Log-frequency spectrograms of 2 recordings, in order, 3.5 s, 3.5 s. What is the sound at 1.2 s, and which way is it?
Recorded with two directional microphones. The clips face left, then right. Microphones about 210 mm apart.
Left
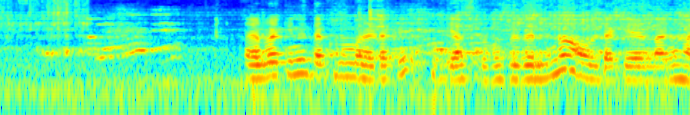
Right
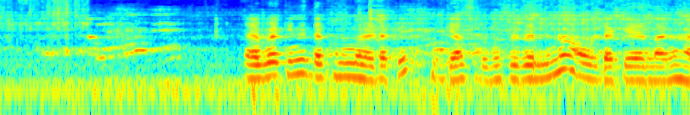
Speech, 20° right (ahead or behind).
